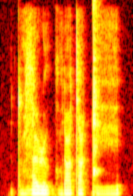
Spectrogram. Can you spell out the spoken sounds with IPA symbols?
tʷ e̤ zˤ i ɭ ʊ ɡ ɔ̤ ɾ u tˤ e ǃ e̤

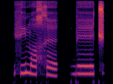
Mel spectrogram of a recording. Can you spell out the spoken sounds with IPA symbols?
f y m ɔː χ x œ | b øː t͡ʃ

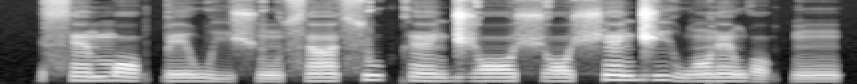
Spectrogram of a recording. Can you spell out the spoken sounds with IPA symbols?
s ɛ̃˦ m ɔ˦˨ k͡p e˧ w i˨ ʃ ũ˨ s ã˧ s u˦ k ɛ̃˧ d͡ʒ ɔ˧ ʃ ɔ˧ ʃ ɛ̃˦ d͡ʒ i˦˨ w ɔ̃˧ ɾ ɛ̃˧ w ɔ˨ k͡p ũ˧

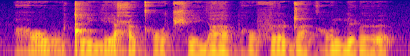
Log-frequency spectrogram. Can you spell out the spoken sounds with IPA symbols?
ɦ ɔ w u ǃ e j e ħ ə kʰ ɔ t͡ʃʰ e j a bʱ ɔ f œ ɖ a ɡʱ ɔ mʲ ə ɽ œ

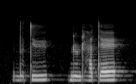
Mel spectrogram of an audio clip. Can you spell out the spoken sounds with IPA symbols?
d̪ ɐ t̪ y | ɖ õ ɖʱ a t ɛ

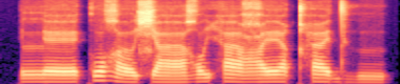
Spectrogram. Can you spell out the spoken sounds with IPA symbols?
lː ɛː k o ʁ ʌː ɕ aː ʁ o i̯ h aː ʕ ɛː qʰ ɛ dʱ ɯ

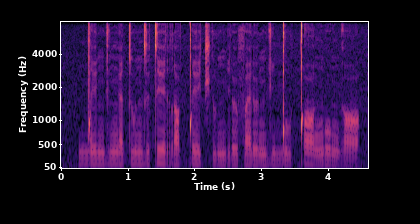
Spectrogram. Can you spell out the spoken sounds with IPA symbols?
ŋ͡ǃ e ŋ ɡ e ŋ æ t u n d ɯ t e r ɑ ǃ e t͡ʃʼ ɯ ŋ i ɾ ø f æ ɾ ø ŋ ɡ i ŋ͡ǃ u ǃ ɑ ŋ o ŋ ɡ ɑ

